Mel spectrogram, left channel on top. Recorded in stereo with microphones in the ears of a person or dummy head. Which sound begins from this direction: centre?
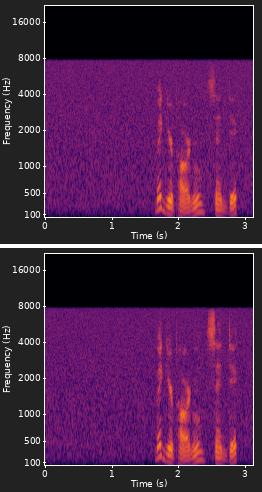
A man speaking, at 1.6 s.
